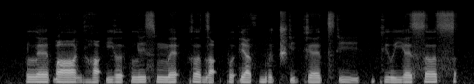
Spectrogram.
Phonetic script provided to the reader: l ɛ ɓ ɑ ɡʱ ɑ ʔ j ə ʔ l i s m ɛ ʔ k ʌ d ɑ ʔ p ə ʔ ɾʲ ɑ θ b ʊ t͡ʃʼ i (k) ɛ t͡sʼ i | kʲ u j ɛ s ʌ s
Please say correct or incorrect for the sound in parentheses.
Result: correct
